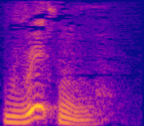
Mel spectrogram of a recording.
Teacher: even though the T's are surrounded by vowels, the T sound remains intact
